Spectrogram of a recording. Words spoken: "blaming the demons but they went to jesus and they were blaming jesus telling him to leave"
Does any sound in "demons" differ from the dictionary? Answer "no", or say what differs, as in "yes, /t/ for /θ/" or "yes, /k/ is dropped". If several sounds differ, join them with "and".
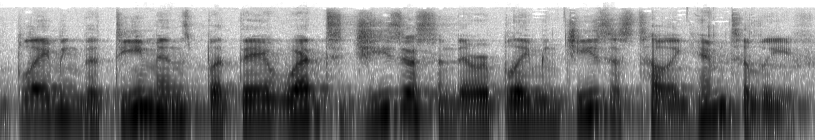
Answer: no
